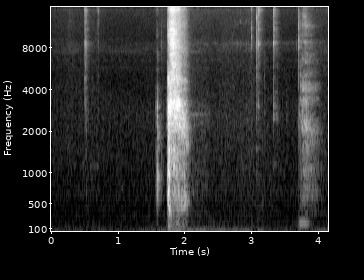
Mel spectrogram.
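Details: Woman deliberately triggering a sneeze with paper in the nose, sneezing challenge without handkerchief: one sharp, explosive sneeze after a short catch of breath, then faint sniffs in a quiet room.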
